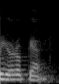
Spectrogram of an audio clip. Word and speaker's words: european: sound of years so we place or before european we can't say i'm mate and european yesterday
